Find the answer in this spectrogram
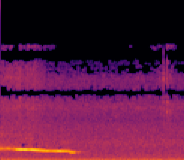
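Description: Siren wailing: a single tone that falls slowly in pitch and fades out about a second in, over a steady low rumble.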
